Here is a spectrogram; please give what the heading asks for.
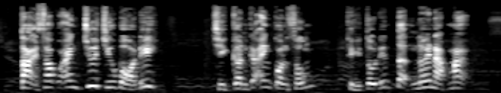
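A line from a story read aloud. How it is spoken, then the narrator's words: Screamed. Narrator (Vietnamese): Thiết giáp kim cương thét lên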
